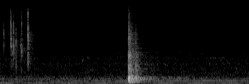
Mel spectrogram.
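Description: Glass fragrance bottles handled on a tabletop: a quick run of light clicks, then a single sharp knock about a second in.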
